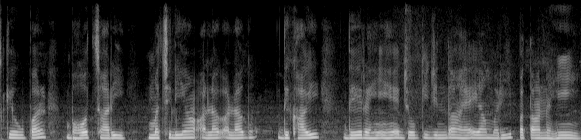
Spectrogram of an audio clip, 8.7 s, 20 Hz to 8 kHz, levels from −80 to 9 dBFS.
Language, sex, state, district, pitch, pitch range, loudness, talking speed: Hindi, male, Bihar, Purnia, 165 Hz, 160-170 Hz, -16 LUFS, 125 wpm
